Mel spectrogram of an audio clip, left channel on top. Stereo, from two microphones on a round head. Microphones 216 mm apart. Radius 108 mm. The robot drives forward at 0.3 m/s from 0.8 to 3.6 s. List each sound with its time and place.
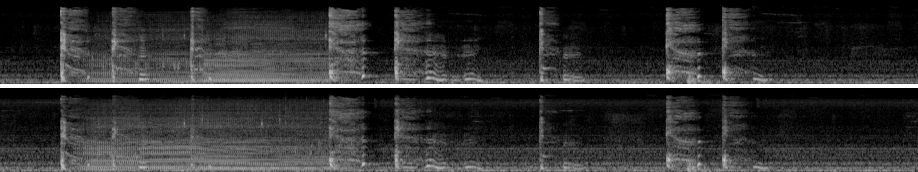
0.6 s a cough: 40° left (ahead or behind); by 7.7 s 30° left (ahead or behind)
